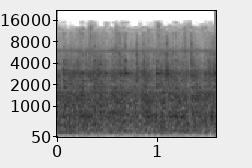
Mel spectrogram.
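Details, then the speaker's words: South Bend 13-inch single-tumbler lathe running at high speed after sliding gear shaft and detent spring repair: dense, even gear clatter with rough mid-to-high edge; one inner gear mesh suspected noisy, cannot be adjusted; not confirmed. "sounds like one of the gears in there I'm going to fix the mesh a little bit"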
